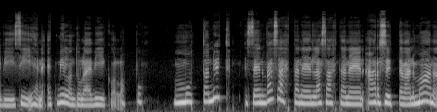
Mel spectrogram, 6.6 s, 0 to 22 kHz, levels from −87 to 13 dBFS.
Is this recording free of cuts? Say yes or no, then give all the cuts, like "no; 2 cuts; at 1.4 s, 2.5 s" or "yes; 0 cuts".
yes; 0 cuts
